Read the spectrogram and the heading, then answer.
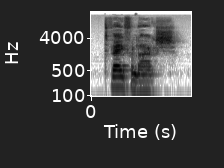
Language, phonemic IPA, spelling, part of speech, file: Dutch, /ˈtwɛifəlars/, twijfelaars, noun, Nl-twijfelaars.ogg
- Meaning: plural of twijfelaar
